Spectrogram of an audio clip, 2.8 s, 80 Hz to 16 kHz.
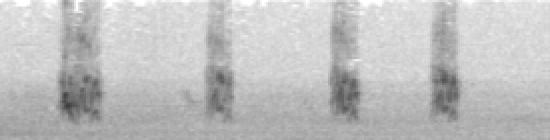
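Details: At a Tenmangu shrine on 18 September 2020, sparrows greeting a visitor give four single sharp chirps about half a second apart against a soft noisy background.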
